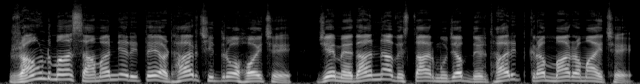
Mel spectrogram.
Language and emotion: Gujarati, neutral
